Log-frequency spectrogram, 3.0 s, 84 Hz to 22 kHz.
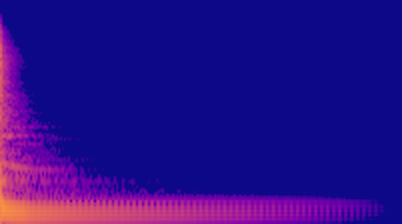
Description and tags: X-Act heavy metal drum kit==========================Drum kit: Tama RockstarSnare: Mapex mapleCymbals: ZildjianAll were recorded in studio with a Sennheiser e835 microphone plugged into a Roland Juno-G synthesizer. Cymbals need some 15kHz EQ increase because of the dynamic microphone's treble roll-off. Each of the Battery's cells can accept stacked multi-samples, and the kit can be played through an electronic drum kit through MIDI.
